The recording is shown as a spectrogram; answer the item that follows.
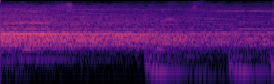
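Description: Live band music getting under way: a sustained chord, joined about halfway through by repeated low bass notes, with crowd noise underneath.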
